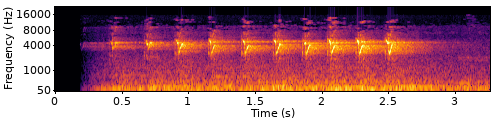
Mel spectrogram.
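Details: Male bar-winged prinia in a training recording for cage birds, singing in the rapid burst style called ngebren: about ten sharp, high chipping notes in quick succession, slightly uneven, over a faint low hum.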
